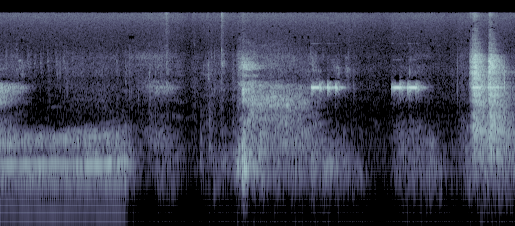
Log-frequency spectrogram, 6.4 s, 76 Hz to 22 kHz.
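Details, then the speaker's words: Panasonic 8 kg top-load automatic washer, repaired for water draining out continuously while filling: short high beeps about once a second during spin because the lid is open; sounds only, no error code shown. "yan, kapag naka-open yung pinto, nag-error siya. Tumutunog lang, pero wala siyang error code. Tunog lang."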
